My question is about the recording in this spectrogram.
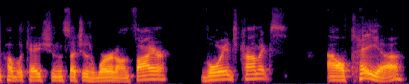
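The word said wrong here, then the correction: Aleteia: did I say that right? Alateia, and Busted Halo.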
